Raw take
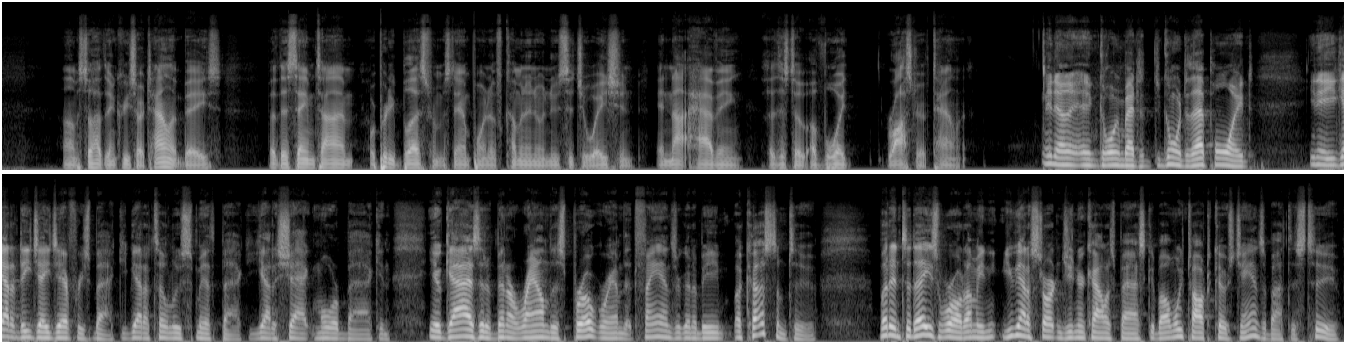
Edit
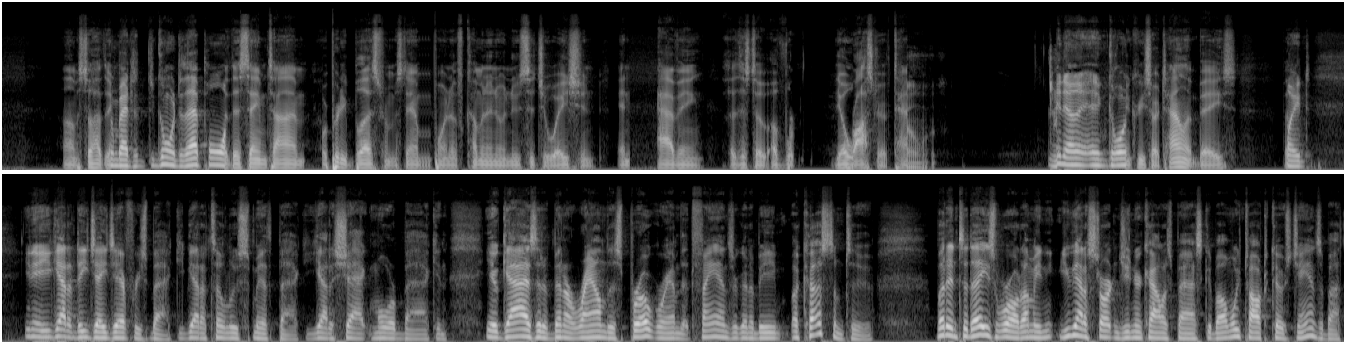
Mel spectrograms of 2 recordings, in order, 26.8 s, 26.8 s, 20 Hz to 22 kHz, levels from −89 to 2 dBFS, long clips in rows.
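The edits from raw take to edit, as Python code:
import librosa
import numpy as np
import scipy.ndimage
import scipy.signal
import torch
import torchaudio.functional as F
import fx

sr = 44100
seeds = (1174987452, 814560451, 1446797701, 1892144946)

y = fx.edit(x, sr, fx.swap(start_s=1.09, length_s=1.62, other_s=11.15, other_length_s=1.14),
    fx.stutter(start_s=4.65, slice_s=0.03, count=4),
    fx.room_tone_fill(start_s=6.66, length_s=0.29),
    fx.reverse_span(start_s=8.27, length_s=0.63),
    fx.speed_span(start_s=9.44, length_s=1.02, speed=0.68), tone=tone)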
